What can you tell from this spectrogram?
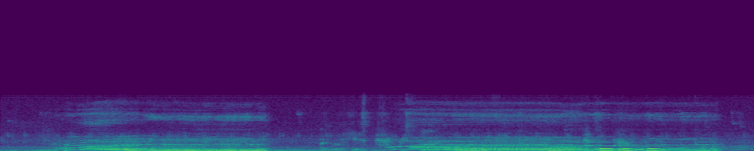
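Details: Pet mastiff joins the wolf howls of a TV documentary with two drawn-out howls, each rising and then wavering and falling, separated by a brief pause, with the television soundtrack underneath.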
